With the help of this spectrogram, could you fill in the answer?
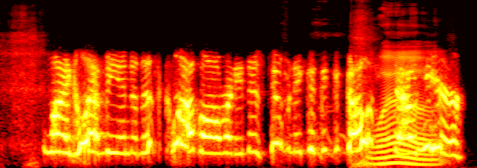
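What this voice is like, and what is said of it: Cartoon dog character voice. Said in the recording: “That's actually pretty good. ... It's a really good Scrappy-Doo.”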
